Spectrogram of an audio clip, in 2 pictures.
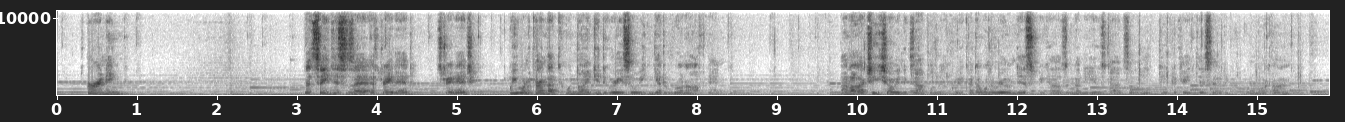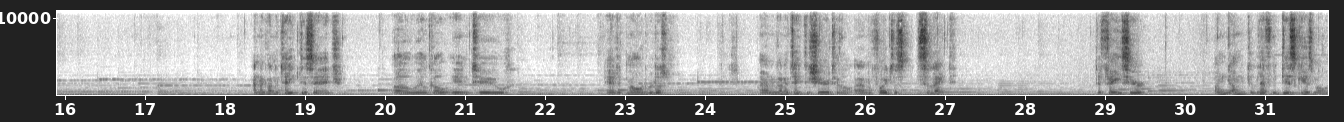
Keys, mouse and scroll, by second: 1.6 click, 2.4-8.3 middle drag, 8.4 middle click, 9.2-9.5 scroll down 4, 9.5-11.1 middle drag, 11.1 Tab, 12.3 click, 13.8 shift+d, 15.1-15.6 shift+middle drag, 15.6-16.7 scroll up 1, 16.7 scroll up 1, 16.8-17.3 middle drag, 17.3 click, 17.6-22.3 middle drag, 22.3 click, 22.7-25.7 drag, 25.7-26.9 middle drag, 26.9 click, 27.9-28.9 drag, 29.3-30.8 middle drag, 30.8 scroll up 1, 31.1-31.7 shift+middle drag.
